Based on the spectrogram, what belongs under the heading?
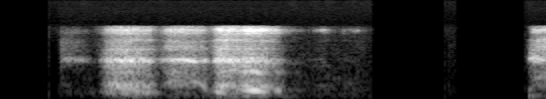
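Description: A loud, raspy gasp follows a swallow, a couple of harsh, breathy exhales bunched together over about a second, then quiet before another breath begins at the very end.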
